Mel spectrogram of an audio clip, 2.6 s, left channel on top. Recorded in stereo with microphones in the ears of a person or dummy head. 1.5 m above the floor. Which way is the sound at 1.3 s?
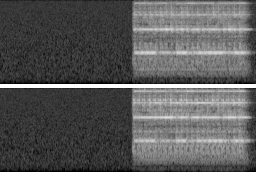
45° right (ahead or behind).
